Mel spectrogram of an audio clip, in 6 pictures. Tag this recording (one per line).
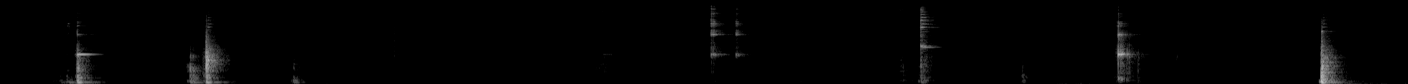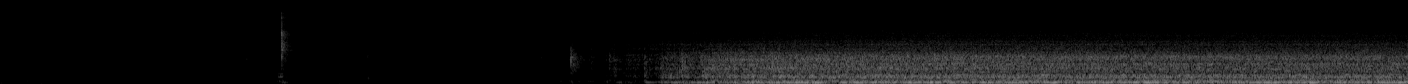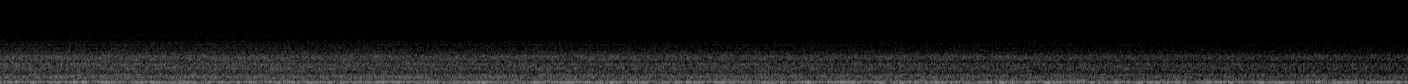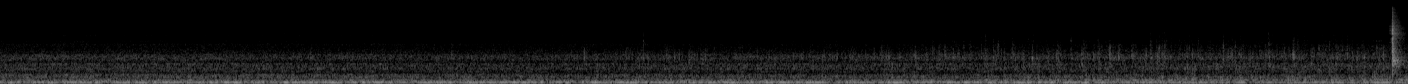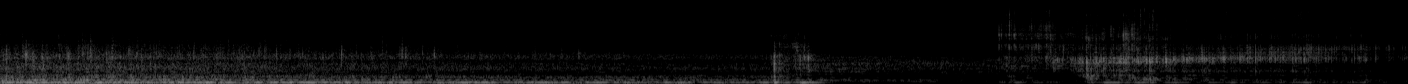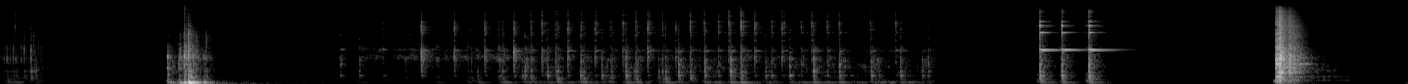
boil
coffee
cup
household
kitchen
pour
short
sink
spoon
stir
throw
water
